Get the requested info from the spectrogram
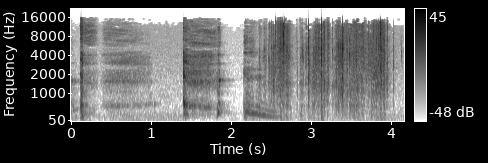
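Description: A woman coughing in a fit: a couple of harsh coughs, then a longer run of rough coughs in the second half. It is the cough of someone who is ill.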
